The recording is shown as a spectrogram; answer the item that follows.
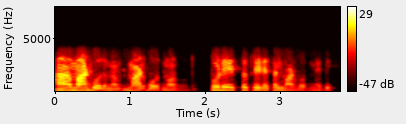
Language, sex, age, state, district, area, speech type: Kannada, female, 18-30, Karnataka, Vijayanagara, rural, conversation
